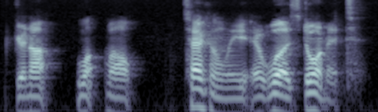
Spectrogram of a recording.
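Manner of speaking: ordinary delivery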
